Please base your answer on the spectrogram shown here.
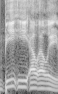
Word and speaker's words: Belle: Sal, first of all, I don't think Ellie Macpherson from Ellie or however the hell it's spelt is such a huge stretch. But I think if there was a name, B-E-L-L-E, what's that name?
